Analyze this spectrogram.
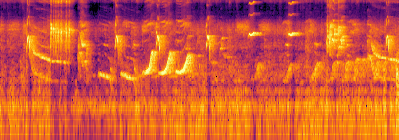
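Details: Tutor-bird Chinese bulbul held captive in Bekasi, Indonesia, giving a lively sequence of rapid rising whistled notes in quick series, interspersed with sharp high chips and short downward slurs.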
